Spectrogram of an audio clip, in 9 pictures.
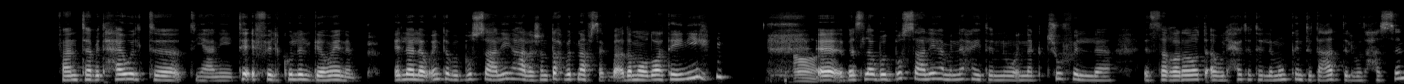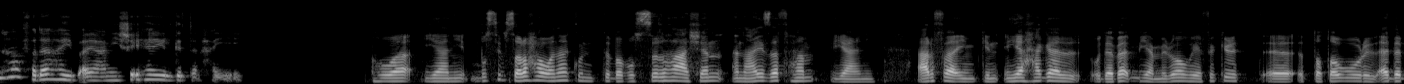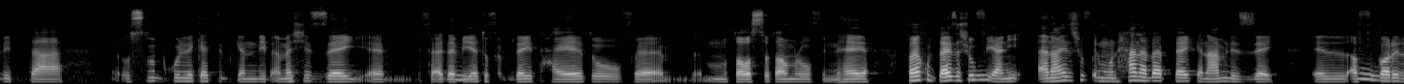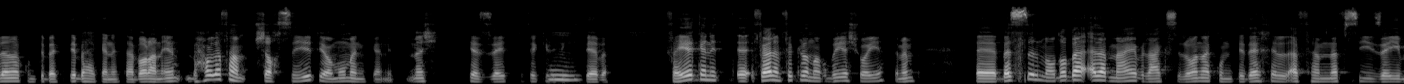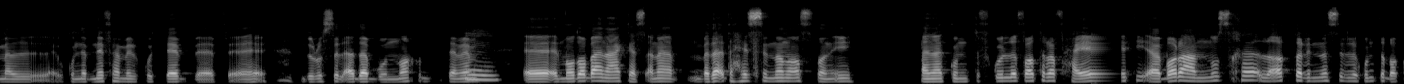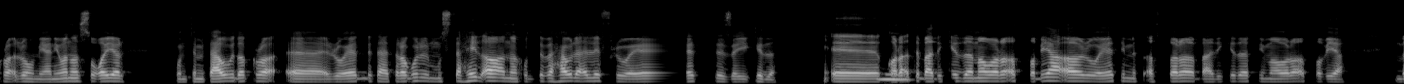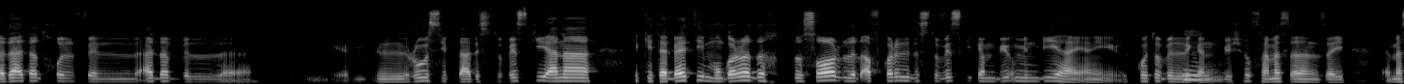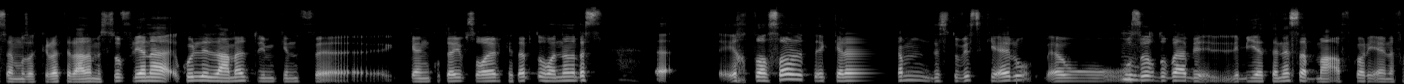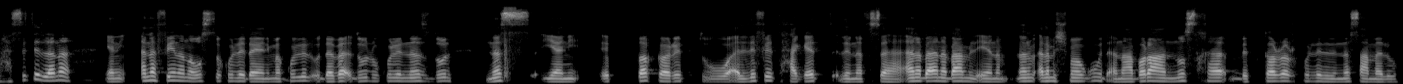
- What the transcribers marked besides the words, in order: chuckle; distorted speech
- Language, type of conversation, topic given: Arabic, advice, إزاي أطلع أفكار جديدة ومش مكررة ولا باينة إنها مش أصيلة؟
